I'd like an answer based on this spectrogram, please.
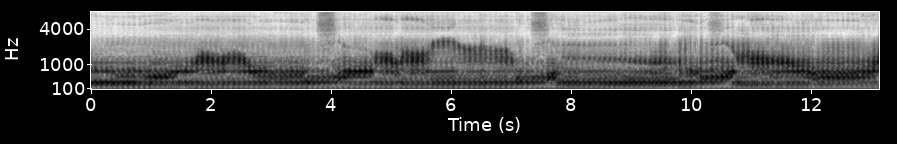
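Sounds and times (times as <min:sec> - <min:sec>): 
ash wood didgeridoo with flared bell: 0:00.0 - 0:13.1.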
